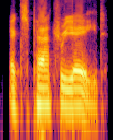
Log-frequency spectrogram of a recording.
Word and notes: expatriate: American English

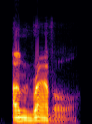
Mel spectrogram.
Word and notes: unravel: British English

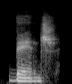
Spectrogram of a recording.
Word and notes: bench: Indian

